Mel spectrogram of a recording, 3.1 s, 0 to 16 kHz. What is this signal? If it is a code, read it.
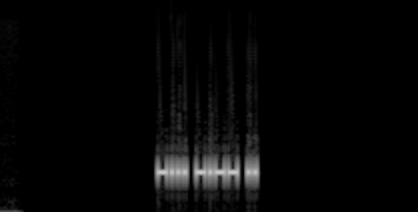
Morse code, heard as a keyed tone, about 47 wpm, 700 Hz. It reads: BYI
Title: USA Call Sign Postfixes - 3 Letters 50wpm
